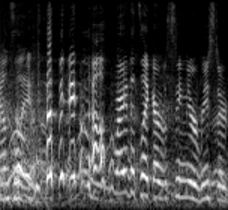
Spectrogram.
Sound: laughter

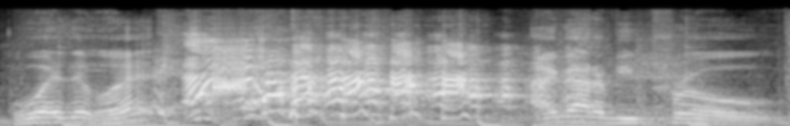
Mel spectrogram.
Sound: laughter

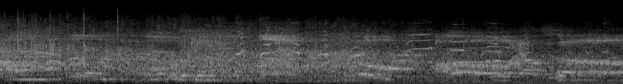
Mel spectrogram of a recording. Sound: audience cheers and applauds; grunt; audience laughs; grunts

